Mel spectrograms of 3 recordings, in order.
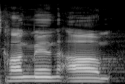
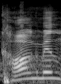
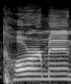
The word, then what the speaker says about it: Kangmin: In America, they're like, oh, Kangmin, like Carmen, or King Kong, like the gorilla.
